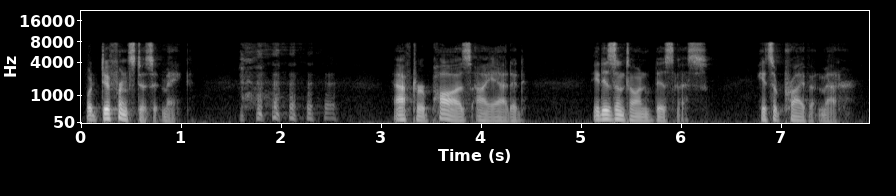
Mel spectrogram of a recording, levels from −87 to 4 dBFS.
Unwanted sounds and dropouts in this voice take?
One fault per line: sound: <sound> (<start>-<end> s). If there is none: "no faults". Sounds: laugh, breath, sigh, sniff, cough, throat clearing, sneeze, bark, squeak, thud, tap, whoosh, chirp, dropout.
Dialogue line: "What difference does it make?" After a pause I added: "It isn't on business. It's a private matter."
sound: laugh (1.6-2.6 s)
